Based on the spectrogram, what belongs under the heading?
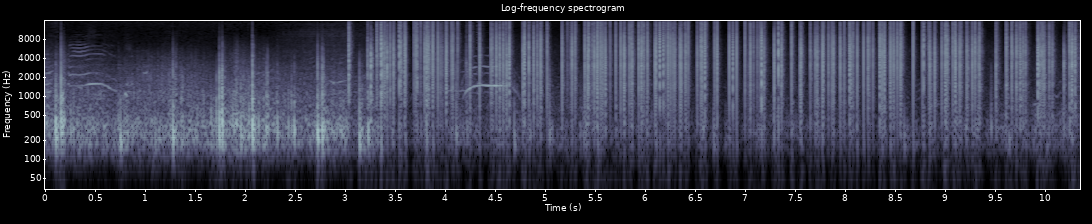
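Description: Fireworks going off: scattered pops and bangs, then about three seconds in a dense, rapid crackling sets in and keeps going.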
